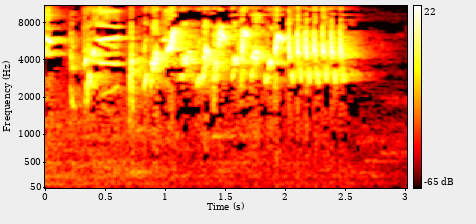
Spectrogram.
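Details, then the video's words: European goldfinch in authentic wild song: a fluid run of high warbled twitters ending in a rapid series of repeated bright pulsed notes. "التغريد الوداني الاصيل #اجمل_تغريد_حسون"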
